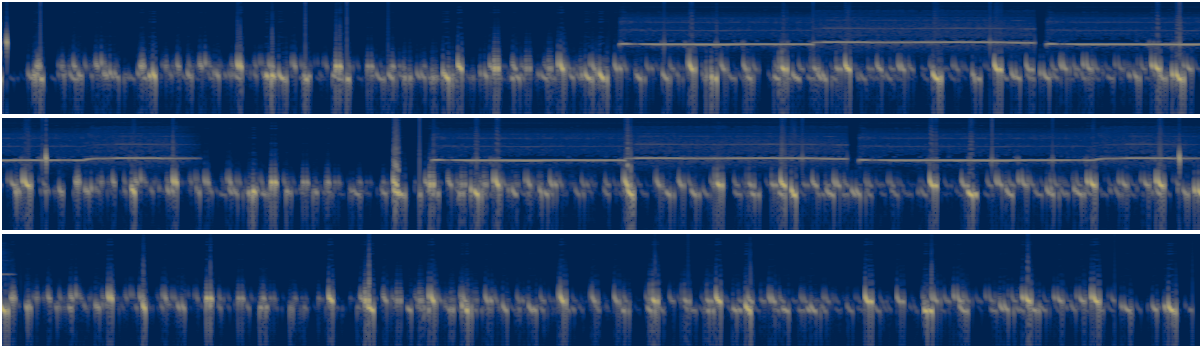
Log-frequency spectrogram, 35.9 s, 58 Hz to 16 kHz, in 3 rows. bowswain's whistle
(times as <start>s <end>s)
6.2s 14.0s, 16.3s 24.2s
